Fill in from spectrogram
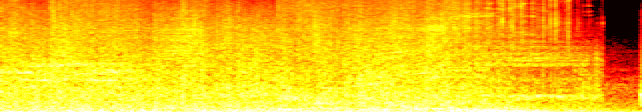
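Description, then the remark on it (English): A loud, sustained lightning strike hitting ancient markers, from a movie trailer, roars with a dense crackling boom that fills the whole range, rumbling steadily for several seconds before cutting off abruptly. “That lightning, it hit those markers and it took us somewhere.”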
